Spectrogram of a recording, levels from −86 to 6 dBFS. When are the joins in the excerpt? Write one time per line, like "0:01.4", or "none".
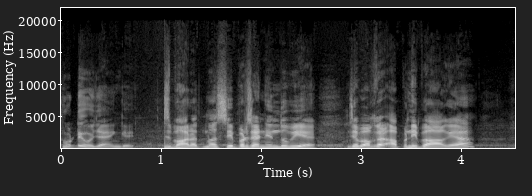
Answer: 0:01.0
